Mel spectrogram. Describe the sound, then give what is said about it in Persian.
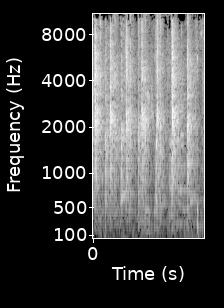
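Applause from people gathered to cheer someone on, heard as a run of evenly spaced, rhythmic claps at a moderate, steady tempo. “دست تشویقش کنیم بشینه.”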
